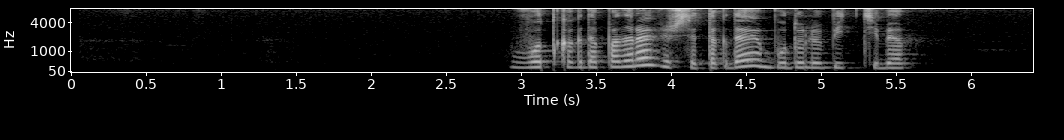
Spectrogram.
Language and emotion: Russian, neutral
